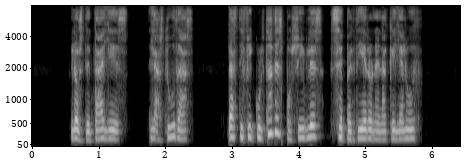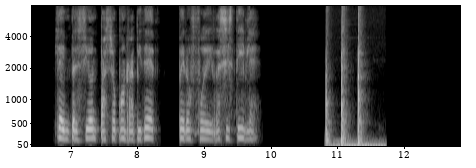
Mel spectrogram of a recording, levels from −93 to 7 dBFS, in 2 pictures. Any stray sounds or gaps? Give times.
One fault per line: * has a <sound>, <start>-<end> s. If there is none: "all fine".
* has a thud, 10.8-11.7 s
